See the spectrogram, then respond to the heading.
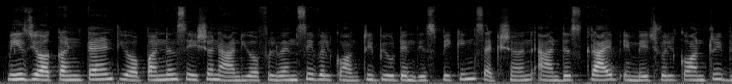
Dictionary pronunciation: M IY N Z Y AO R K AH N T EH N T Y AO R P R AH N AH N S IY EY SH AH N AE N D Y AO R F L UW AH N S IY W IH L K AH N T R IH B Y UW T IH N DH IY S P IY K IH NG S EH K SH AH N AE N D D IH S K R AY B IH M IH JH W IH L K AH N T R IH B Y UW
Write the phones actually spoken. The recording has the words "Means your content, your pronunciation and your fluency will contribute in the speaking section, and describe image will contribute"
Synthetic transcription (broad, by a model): M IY N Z Y AO R K AH N T EH N T Y AO R P AH N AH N S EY SH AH N AE N D Y AO R F L UW AH N S IY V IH L K AH N T R IH B Y UW T IH N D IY S P IY K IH NG S EH K SH AH N AE N D D IH S K R AY B IH M IH JH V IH L K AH N T R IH B Y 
